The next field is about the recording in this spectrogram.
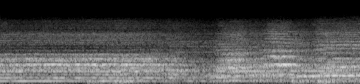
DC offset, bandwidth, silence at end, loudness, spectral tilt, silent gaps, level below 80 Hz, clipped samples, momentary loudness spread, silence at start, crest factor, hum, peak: under 0.1%; 10 kHz; 0 s; -16 LUFS; -6 dB/octave; none; -44 dBFS; under 0.1%; 6 LU; 0 s; 14 dB; none; -2 dBFS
